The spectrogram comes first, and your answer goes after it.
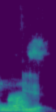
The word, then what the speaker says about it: Mass: If I'm pronouncing that correctly, Mass. Yes, you're correct. That's correct. Um, when are first of all, when are you going to be posting all of this stuff?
